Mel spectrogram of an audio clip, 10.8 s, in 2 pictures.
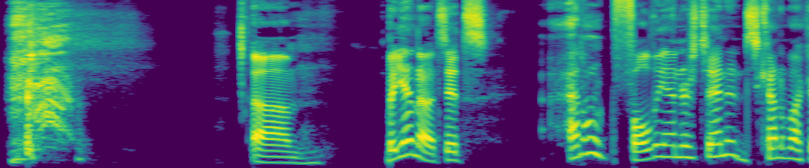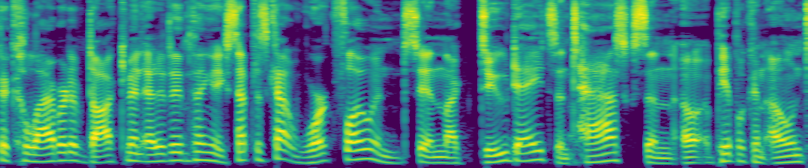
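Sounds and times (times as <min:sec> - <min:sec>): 
person coughing after swallowing wrong: 0:00.0 - 0:00.8
speech: 0:01.7 - 0:10.7.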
